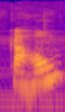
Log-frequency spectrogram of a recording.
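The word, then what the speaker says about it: cajón: ele é um instrumento de origem peruana então se escreve carrão com j.c.a.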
